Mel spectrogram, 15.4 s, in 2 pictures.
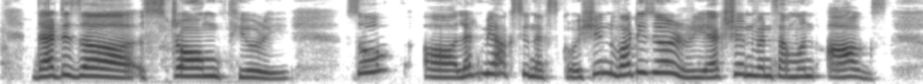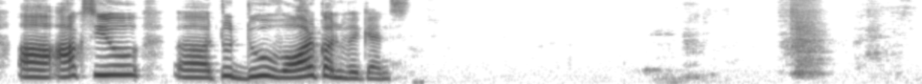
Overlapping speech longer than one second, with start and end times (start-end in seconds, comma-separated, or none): none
